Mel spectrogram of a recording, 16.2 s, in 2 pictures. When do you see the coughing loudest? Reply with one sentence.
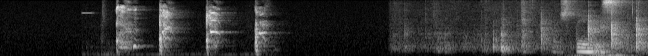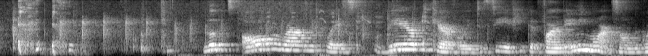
The loudest moment of the coughing is at 8 seconds.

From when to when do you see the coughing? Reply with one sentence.
The coughing can be heard from 1.4 to 3.4 s, from 7.9 to 9.2 s and from 11.4 to 13.7 s.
